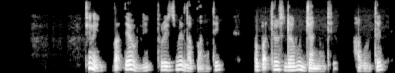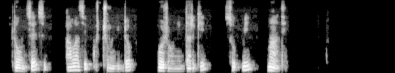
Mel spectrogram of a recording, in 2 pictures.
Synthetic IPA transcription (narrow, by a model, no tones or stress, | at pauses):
t̪ʰɪnɛnbɐ̰ʔːɛʊnːɛt̪ʰʊɾɪzmɛlɐbːɐnːɔt̪ɪ | b̥ɐbɐ̰t̪ːɪjɔsɪd̪aːmʊd͡ʒɐnːuːt̪ʰɪ̥ | hɐwʊnt̪ːɛ | loːnsɛ | ɐwaːsɪɡʼʊt͡ʃːʊmɛɡɪd̪ːɔ | wɔrɔːnɛd̪ɐɾɡɪ | sʊ̰mːɪ | maːt̪ʰɪ̥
